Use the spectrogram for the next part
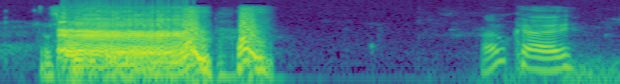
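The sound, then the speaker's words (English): A person imitates a dog barking: a loud, raspy bark with a short second one, then after a pause a tonal, yelping bark with a rising and falling pitch. “The dogs are barking.”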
